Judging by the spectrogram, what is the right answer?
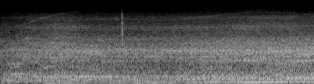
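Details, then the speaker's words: Mahindra Scorpio diesel after repairing a seized, loose number-one connecting rod bearing without an engine rebuild: steady, even idle with no tapping or knocking; normal idle after repair. "तो हमने कहा sir engine नहीं खोलना पड़ेगा यह हो जाएगा और कर लिया उसके बाद देखिए साउंड अप बहुत मस्त हो गया कोई दिक्कत नहीं"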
